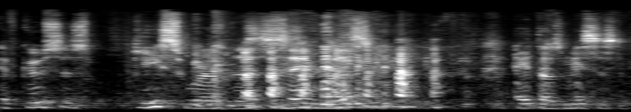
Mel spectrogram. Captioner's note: laughter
